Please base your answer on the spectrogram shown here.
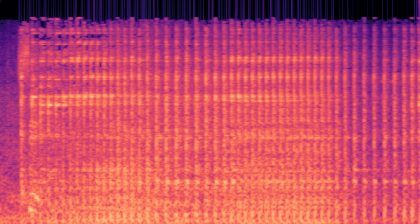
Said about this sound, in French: Ah ben ça, les sons du marteau-piqueur, pour le côté indus. Ah ben ouais, ouais. C'est les bruits du quotidien, ouais, ça influence forcément.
